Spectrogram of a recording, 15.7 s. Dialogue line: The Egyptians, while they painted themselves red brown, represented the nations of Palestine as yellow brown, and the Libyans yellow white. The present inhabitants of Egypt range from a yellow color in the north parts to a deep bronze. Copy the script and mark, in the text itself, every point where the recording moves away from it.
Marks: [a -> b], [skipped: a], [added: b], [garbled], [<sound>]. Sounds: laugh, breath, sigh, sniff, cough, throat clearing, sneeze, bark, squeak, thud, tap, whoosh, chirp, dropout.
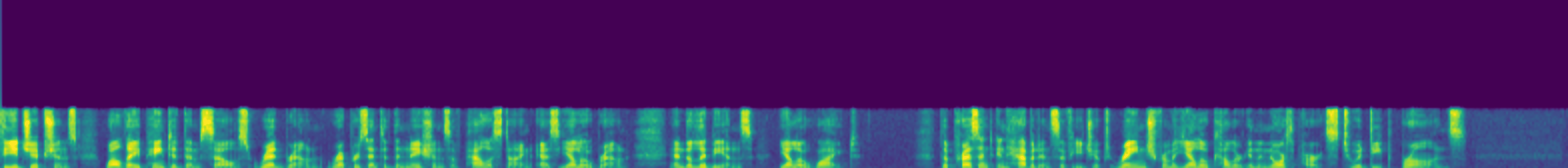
The Egyptians, while they painted themselves red brown, represented the nations of Palestine as yellow brown, and the Libyans yellow white. The present inhabitants of Egypt range from a yellow color in the north parts to a deep bronze.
